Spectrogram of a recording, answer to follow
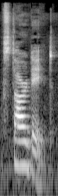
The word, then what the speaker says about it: started: Aqui, como eu tenho a pronúncia, eu tenho esse T no final, eu não consigo pular desse T para um D de uma forma mais suave, digamos assim. Então, eu preciso pronunciar esse D aqui, esse E, nem que seja de uma forma suave.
